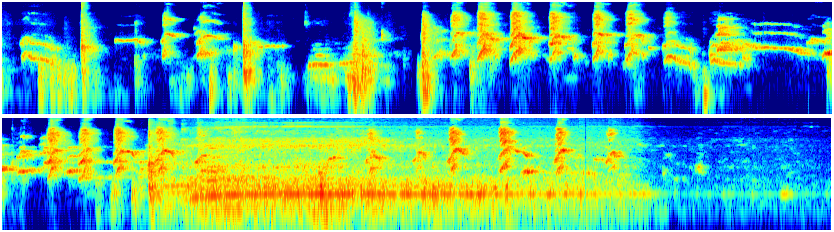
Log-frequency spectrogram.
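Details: Cavalier King Charles Spaniel puppies, Blenheim-coloured, from a litter of five born on New Year's, yip and whine in an indoor pen. The calls grow into rapid, high yapping, then a steady rustling noise with a low hum covers the later part.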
